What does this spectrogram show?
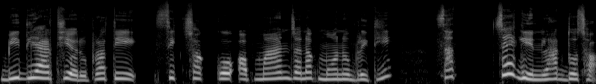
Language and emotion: Nepali, disgusted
